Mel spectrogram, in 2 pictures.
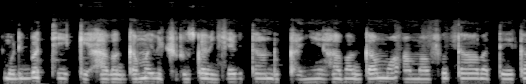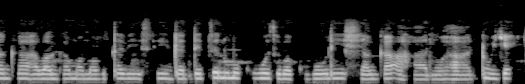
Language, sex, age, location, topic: Kinyarwanda, female, 18-24, Musanze, finance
